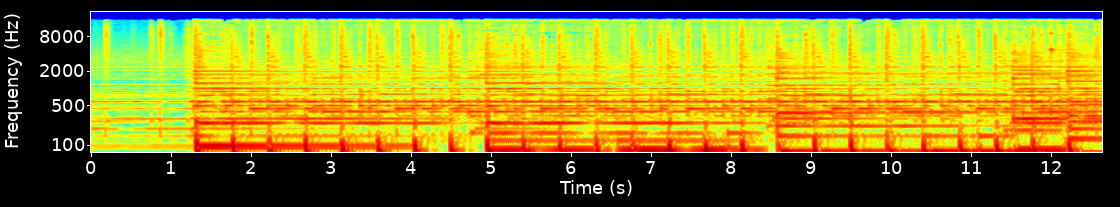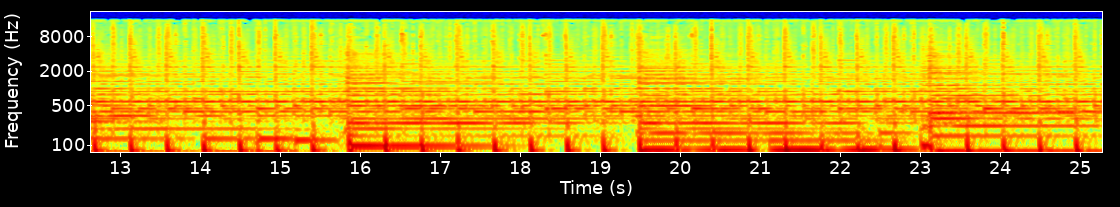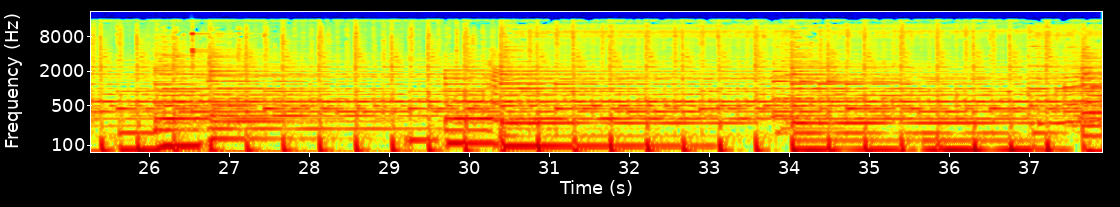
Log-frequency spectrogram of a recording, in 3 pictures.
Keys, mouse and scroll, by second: 2.8 ctrl+r, 3.8 ctrl+r, 4.8 middle click, 5.5 shift+middle click, 7.6 right click, 8.8 right click, 10.3 shift+right click, 10.5 shift+right click, 10.7 middle click, 11.3 shift+middle click, 12.5 shift+right click, 12.8 shift+middle click, 15.1 shift+right click, 15.9 shift+middle click, 17.2 click, 18.9 ctrl+z, 19.4 middle click, 20.7 shift+right click, 21.5 shift+right click, 21.6 middle click, 22.7 shift+middle click, 23.8 click, 25.6 scroll down 2, 26.0 shift+middle click, 27.2 click, 28.3 shift+middle click, 29.0 shift+middle click, 29.5 scroll down 3, 29.8 shift+middle click, 30.4 middle click, 30.9 shift+middle click, 31.2 scroll up 2, 31.6 shift+middle click, 32.1 middle click, 32.6 shift+middle click, 33.0 scroll up 1, 33.7 right click, 34.2 scroll down 1, 36.6 click.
